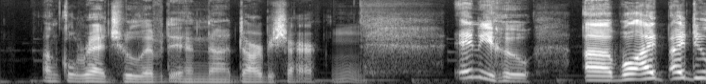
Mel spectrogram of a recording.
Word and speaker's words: Derbyshire: And I think there's no way you'd know this, Scott, but I believe it's pronounced Derbyshire, even though it's spelled Derby. It's pronounced Darby, but Mark can correct me if I'm wrong on that.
